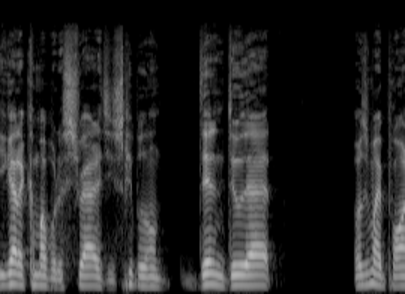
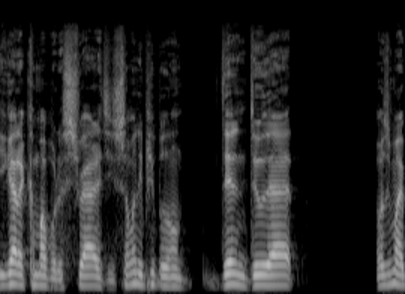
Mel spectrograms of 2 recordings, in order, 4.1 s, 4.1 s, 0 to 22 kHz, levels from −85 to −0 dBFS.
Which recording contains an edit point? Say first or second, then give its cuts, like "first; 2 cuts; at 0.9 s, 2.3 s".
first; 1 cut; at 1.2 s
